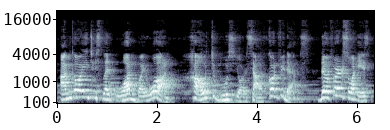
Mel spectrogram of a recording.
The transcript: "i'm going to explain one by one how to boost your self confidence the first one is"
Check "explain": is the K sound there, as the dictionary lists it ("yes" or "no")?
no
